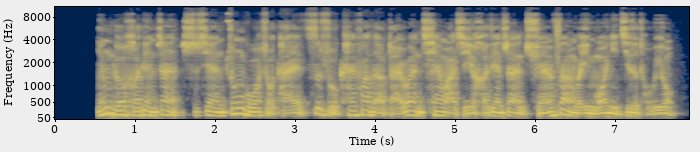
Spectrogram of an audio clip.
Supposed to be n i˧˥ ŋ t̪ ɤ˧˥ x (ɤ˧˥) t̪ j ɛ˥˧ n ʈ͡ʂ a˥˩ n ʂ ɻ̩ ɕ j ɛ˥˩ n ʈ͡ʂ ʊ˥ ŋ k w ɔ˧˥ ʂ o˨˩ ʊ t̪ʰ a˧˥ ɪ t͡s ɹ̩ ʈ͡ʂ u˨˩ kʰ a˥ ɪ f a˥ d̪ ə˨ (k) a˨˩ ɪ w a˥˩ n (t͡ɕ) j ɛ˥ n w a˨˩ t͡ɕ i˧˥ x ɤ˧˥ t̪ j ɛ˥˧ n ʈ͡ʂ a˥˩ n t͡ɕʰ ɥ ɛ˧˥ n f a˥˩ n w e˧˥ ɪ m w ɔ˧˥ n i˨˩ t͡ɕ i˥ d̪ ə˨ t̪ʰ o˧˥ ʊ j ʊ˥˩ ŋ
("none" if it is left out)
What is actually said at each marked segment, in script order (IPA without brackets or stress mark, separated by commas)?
ɤ˧˥, p, t͡ɕʰ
